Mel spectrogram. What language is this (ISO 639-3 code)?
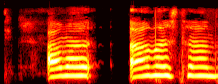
kat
